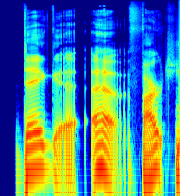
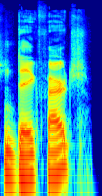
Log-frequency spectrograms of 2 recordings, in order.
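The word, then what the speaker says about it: Daeg Faerch: Dig. Farch. – Dig Farch.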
